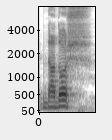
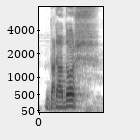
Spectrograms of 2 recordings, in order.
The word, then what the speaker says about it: দ্বাদশ: আপনি কখনো চিন্তা করেছেন দ্বাদশ দ এ ব ফালা রয়েছে কিন্তু ব ফালা কোন উচ্চারণ নেই আবার উদ্বেলিত শব্দে দ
